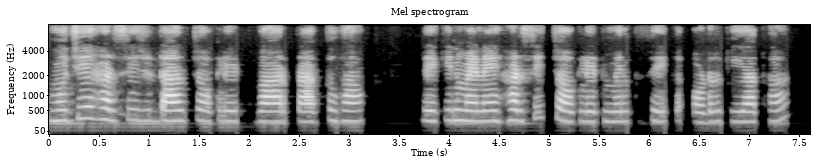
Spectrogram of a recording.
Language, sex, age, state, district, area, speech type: Hindi, female, 18-30, Rajasthan, Karauli, rural, read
